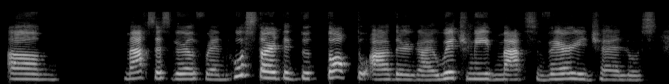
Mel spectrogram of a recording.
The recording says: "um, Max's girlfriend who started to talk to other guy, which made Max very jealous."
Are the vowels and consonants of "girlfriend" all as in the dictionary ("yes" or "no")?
yes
